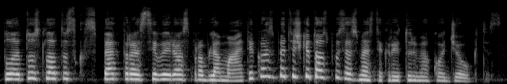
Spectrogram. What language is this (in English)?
Lithuanian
